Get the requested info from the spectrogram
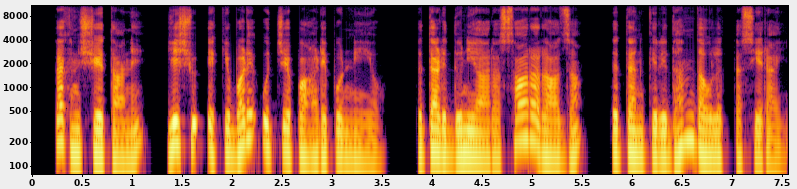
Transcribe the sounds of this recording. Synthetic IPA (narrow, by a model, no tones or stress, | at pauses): t̪ɛːkʰnʃeːt̪aːne | jiːʃueːkebɐɽeʔʊtːʃepɐɦaːɽipʊɽnijoː | t̪et̪ɛːɽid̪ʊnɪjaɾasaːɾaɾaːd͡zã | t̪et̪ɛːnkeɾid̪ʱɐnd̪ɐʊlət̪ːɛsiɾa̰ːi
